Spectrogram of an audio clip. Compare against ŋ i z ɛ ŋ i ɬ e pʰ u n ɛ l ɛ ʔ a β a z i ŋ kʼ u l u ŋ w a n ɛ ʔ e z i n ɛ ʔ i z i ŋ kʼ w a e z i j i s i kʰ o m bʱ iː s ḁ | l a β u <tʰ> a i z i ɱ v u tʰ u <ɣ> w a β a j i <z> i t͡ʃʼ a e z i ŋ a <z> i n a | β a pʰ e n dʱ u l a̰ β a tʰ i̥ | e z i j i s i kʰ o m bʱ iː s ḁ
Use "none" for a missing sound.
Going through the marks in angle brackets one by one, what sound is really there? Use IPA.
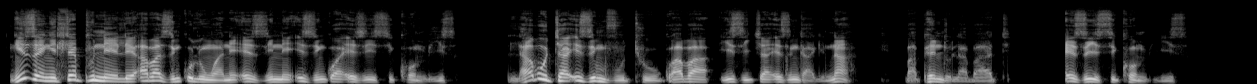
tʰ, ɣ, z, ɣ

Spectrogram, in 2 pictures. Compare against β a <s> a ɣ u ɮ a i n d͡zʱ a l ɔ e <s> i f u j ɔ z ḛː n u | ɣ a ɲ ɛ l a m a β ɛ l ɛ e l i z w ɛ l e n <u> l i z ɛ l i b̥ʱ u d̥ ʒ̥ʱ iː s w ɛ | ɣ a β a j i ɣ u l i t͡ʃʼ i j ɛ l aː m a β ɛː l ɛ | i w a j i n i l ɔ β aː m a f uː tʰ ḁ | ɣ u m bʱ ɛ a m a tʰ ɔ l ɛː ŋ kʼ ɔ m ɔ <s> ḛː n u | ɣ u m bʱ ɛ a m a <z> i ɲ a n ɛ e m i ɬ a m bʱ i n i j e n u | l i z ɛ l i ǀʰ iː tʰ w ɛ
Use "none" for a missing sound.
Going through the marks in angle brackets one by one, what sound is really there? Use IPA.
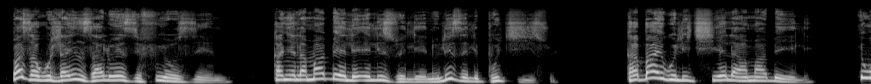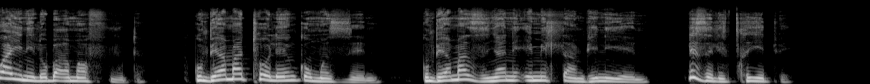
z, z, u, z, z

